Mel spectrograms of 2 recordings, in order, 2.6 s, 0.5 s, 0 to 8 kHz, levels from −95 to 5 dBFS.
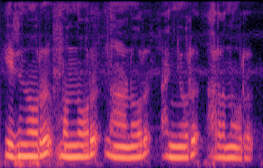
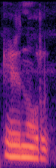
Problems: constant background noise, background conversations at intervals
